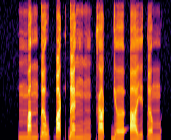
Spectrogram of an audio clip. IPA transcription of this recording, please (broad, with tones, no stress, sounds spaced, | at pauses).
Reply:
m a˧˥ n ɗ ə˧ w ɓ a˦˥ k̚ ɗ ɛ˧˥ ŋ ə˨˩˦ ŋ k a˨˩ k̚ j əː˨˩ ʔ a˨˩˦ j ɗ ə˧ m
